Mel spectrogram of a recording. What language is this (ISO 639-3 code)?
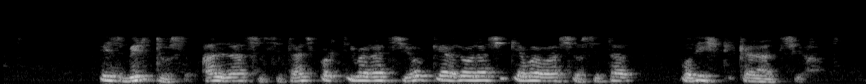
ita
